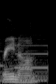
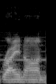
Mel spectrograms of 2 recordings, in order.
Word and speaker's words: Renon: It's pronounced Renon. My brain goes to Rhinon like a rhinoceros for some reason.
